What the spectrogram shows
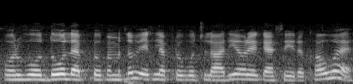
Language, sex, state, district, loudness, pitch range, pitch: Hindi, female, Haryana, Charkhi Dadri, -15 LUFS, 210-235 Hz, 220 Hz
